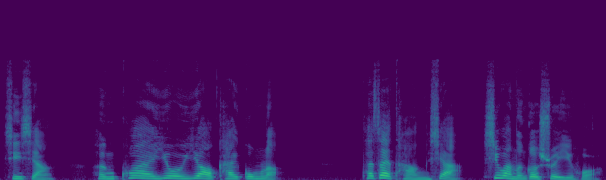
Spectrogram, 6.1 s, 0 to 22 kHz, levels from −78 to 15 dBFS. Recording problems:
none

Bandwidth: 14.5 kHz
